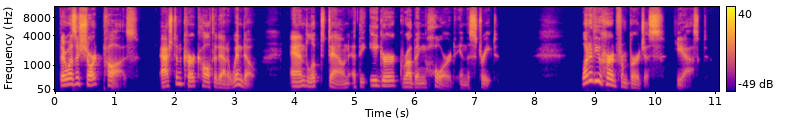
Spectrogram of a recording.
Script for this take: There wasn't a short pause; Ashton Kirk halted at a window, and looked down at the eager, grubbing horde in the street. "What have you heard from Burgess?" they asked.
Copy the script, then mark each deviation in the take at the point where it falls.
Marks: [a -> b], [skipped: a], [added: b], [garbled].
There [wasn't -> was] a short pause; Ashton Kirk halted at a window, and looked down at the eager, grubbing horde in the street. "What have you heard from Burgess?" [they -> he] asked.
